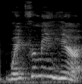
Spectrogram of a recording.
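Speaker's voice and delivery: high bossy order; bossy wife. Acted. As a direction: order him to wait.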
